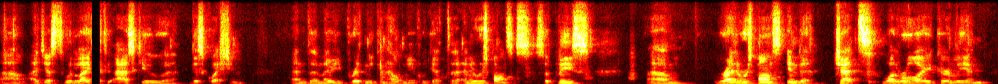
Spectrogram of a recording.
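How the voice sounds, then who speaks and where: A man with a Dutch accent presents to an online audience, his voice sitting a little high for a man. He speaks earnestly, posing questions to his listeners and pausing often with hesitations. It sounds like a remote talk picked up by a computer mic. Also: fairly even intonation. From Netherlands.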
